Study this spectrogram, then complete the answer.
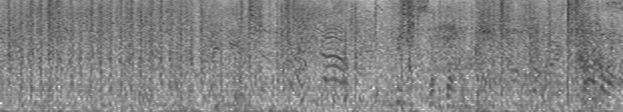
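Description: Rapid laser gunfire crackles in quick bursts.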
